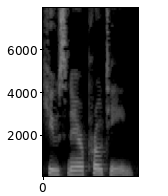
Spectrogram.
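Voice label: "Q-SNARE protein", English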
